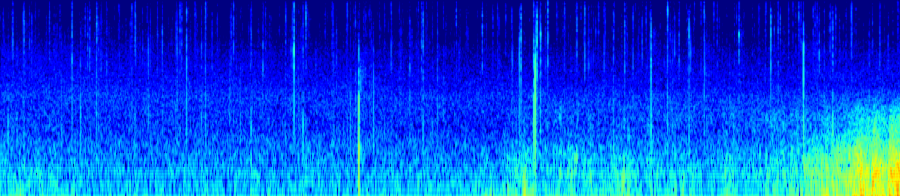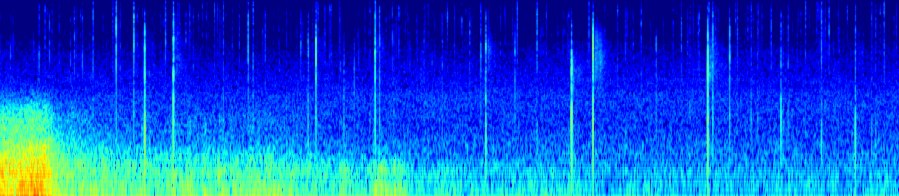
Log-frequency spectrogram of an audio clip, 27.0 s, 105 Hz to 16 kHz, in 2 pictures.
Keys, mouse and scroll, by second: 0.9 click, 1.4-2.6 scroll up 1, 4.8 ctrl+z, 5.1-5.4 alt+scroll down 2, 5.5-6.5 alt+scroll up 1, 6.6-7.6 alt+scroll up 1, 7.6 click, 10.1 click, 13.4-13.9 scroll up 1, 14.0 ctrl+z, 15.3 click, 18.4-19.1 scroll down 1, 19.1 click, 22.2-22.7 scroll down 1, 22.7 click, 23.1 alt+click, 23.7 click, 24.2 ctrl+z, 24.7-26.9 alt+drag.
